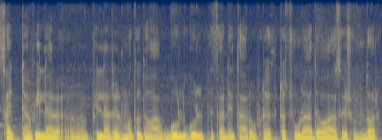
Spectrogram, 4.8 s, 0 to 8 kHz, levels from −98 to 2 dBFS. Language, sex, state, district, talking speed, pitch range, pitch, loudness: Bengali, male, Tripura, Unakoti, 190 wpm, 125-135 Hz, 130 Hz, -14 LUFS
